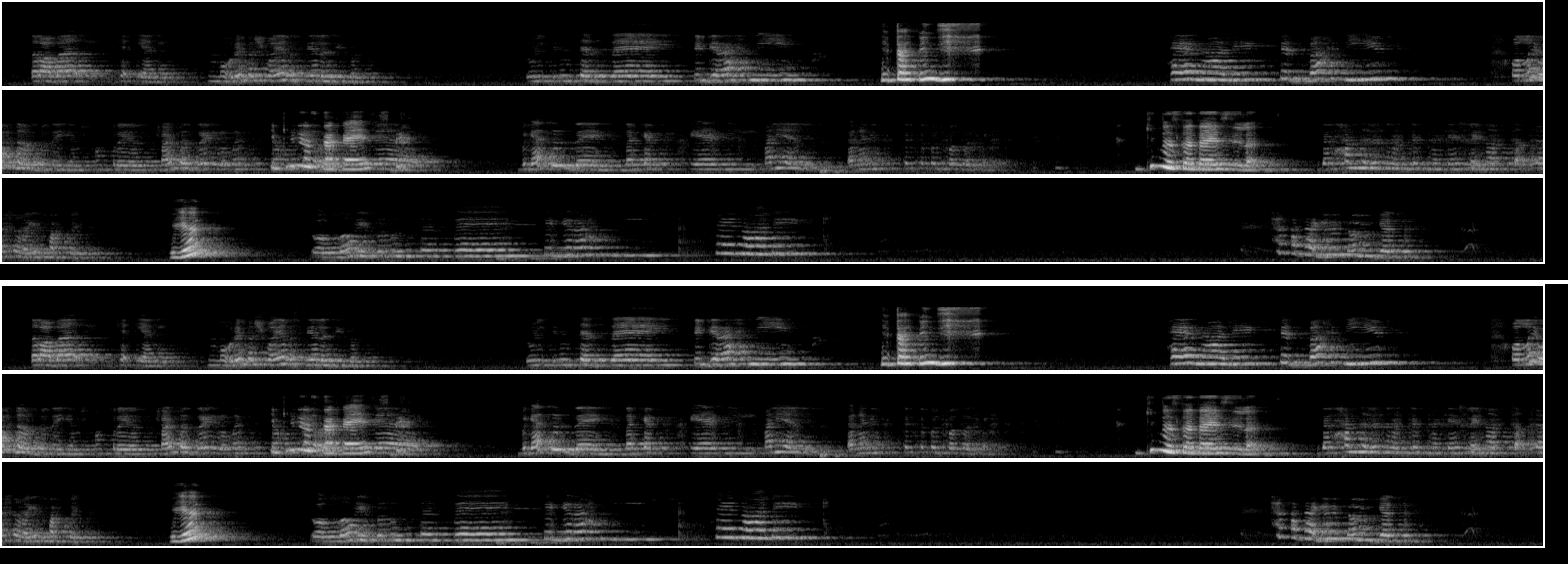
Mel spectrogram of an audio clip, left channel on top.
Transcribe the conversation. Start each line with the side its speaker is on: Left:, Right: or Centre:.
Right: طالعة بقى ك... يعني مقرفة شوية بس هي لذيذة تقول أنت إزاي تجرحني
Left: دي بتاعت مين دي <laughs>
Right: هان عليك تذبحني والله واحدة أردنية مش مصرية بس مش عارفة إزاي الأغنية تحسيها
Left: اكيد
Right: مصرية
Left: ما سمعتهاش
Right: قوي تحسيها بجد إزاي ده كانت يعني مالية الأغاني التيك توك الفترة اللي فاتت
Left: اكيد ما سمعتهاش دي لا
Right: إذن ده الحمد لله ان بنتي ما سمعتهاش لانها تقطيع شرايين حرفيا
Left: بجد
Right: والله بتقول له انت ازاي تجرحني هان عليك هتعجبك قوي بجد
